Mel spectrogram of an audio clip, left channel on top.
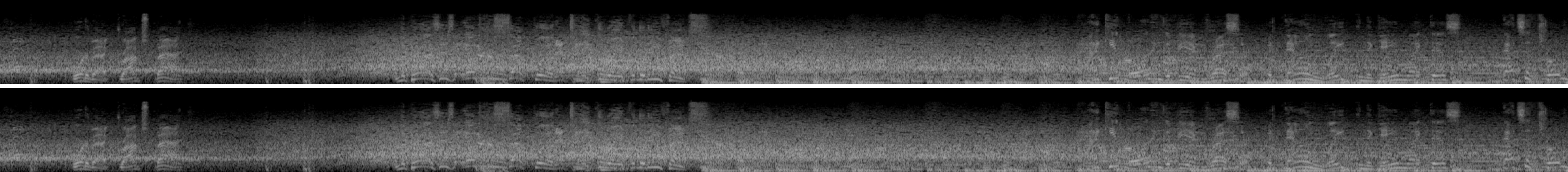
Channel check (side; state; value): both; identical; correlation 1.00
